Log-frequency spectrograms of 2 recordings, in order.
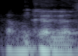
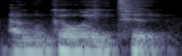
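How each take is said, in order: First: Going to is reduced to gonna. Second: Going to is said in full, unreduced. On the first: The speaker calls it right. "it provides a better flow of speech" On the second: The speaker calls it wrong. "instead of I'm going to"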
